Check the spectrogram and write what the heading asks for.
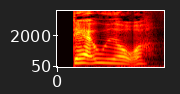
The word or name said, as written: derudover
